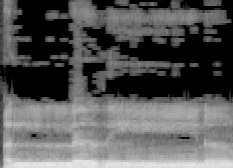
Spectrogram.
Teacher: ज़ाल को नरमी से अदा करेंगे या मद 1 सेकंड आपने ज़ाल को खींचना है।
